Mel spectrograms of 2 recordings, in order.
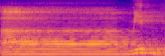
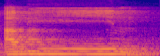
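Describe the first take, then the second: First: The first vowel is long, the second short. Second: The first vowel is short, the second long. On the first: It means believe. "Kalau dibacanya alifnya yang panjang, ianya yang pendek" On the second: It means honest. "Kalau dibacanya alifnya pendek, ianya panjang"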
